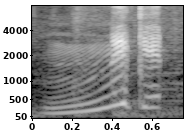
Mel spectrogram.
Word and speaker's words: Nickit: And Nickit. Nickit. I'm shaking my head right now. It sounds like the word naked.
